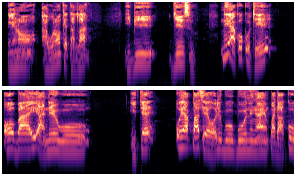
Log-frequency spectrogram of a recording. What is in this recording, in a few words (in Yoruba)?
good news yoruba, bible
